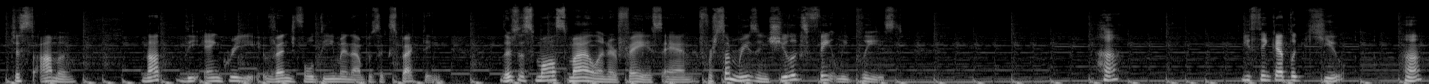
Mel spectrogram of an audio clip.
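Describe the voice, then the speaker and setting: A man reading a story aloud in a casual way, stumbling over words and correcting himself. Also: mid-range voice. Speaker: video maker reading aloud a story game. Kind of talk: casual read-aloud narration with asides.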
